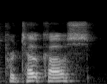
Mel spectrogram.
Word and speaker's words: ptochos: Here the word is used, I think it's pronounced protokos, P-T-O-C-H-O-S, and it's, like I say, this is a word for the poor that indicates just a person who's just destitute, who's without.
